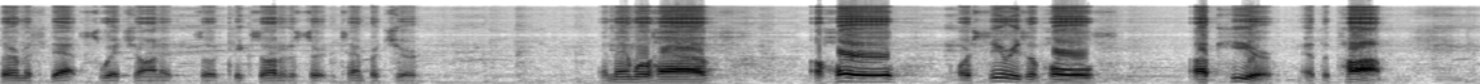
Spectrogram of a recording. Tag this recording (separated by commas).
Speech, Music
